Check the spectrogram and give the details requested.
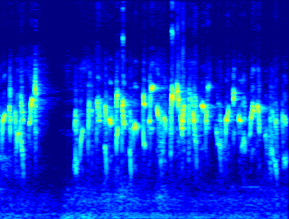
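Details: Yellow-vented bulbul in 'uplik-uplik' fighting song, meant to make other bulbuls answer at once: a dense, lively run of bubbly, chattering whistled notes with rapid up-and-down slurs, briefly pausing near the start, then continuing without break.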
